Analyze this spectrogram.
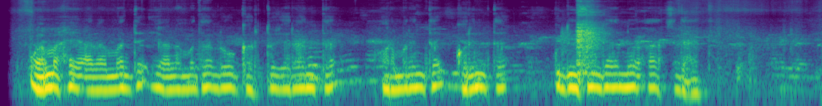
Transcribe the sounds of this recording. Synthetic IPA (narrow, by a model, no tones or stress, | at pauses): waːmɐħɑjʕalaːmɐd̪ɐijɔʕalaːmɐðɐɐlɔːɡɐrt̪ʰɔjɐɾaːnt̪ʰɐhɔrmɐɾɪnt̪ʰɐkʰɔɾɪnt̪ʰɐ | ɡ̥ud̪ɔːʃɪŋk̪ʰɐnɔːʕɐsɪd̪ɛħɐd̪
